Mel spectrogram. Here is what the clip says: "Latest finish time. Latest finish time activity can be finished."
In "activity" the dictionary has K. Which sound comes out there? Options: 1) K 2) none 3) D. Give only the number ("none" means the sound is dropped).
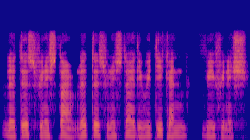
2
